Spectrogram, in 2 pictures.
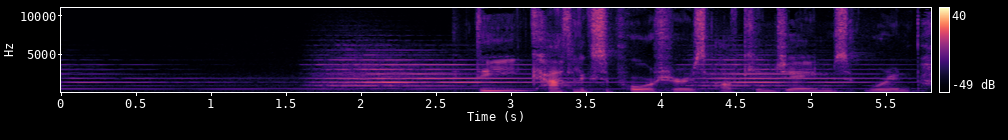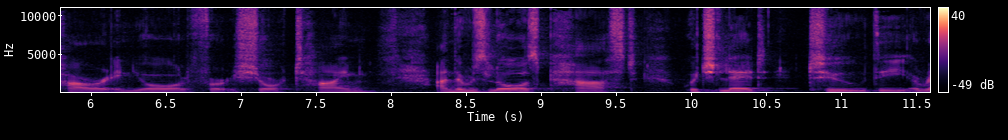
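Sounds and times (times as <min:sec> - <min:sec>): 
church bell ringing with a sustained metallic hum: 0:00.0 - 0:07.8
speech: 0:02.8 - 0:11.5.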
